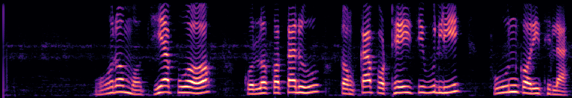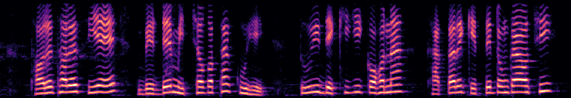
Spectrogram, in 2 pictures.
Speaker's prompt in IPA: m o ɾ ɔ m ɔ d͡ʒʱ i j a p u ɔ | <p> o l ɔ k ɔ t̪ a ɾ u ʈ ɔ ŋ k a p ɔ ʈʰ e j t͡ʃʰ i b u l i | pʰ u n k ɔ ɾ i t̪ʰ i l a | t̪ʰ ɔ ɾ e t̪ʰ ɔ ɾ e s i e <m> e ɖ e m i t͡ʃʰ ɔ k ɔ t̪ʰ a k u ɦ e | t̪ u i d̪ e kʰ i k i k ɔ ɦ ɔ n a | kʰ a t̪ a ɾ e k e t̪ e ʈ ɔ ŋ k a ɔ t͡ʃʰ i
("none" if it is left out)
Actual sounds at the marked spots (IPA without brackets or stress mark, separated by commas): k, b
